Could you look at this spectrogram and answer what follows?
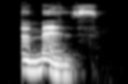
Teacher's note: Okay, in this next brand, we don't pronounce the H at the beginning of the word, like in French actually. The word has 2 syllables and the second one is stressed.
